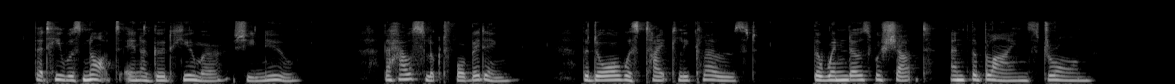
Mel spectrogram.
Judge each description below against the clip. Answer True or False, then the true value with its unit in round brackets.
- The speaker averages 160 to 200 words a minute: False (140 wpm)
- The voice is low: False (195 Hz)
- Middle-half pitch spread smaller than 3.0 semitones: True (2.6 semitones)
